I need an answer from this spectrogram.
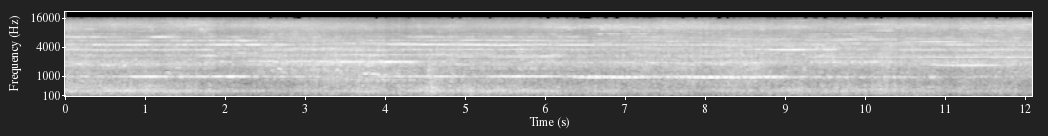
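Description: Freight train of covered hopper cars rolling past: a steady rumble of wheels on rail with several high-pitched wheel squeals that come and go.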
